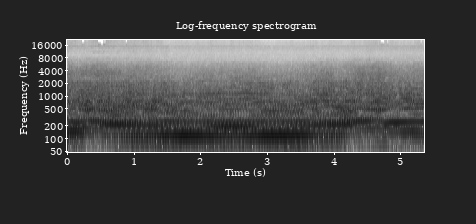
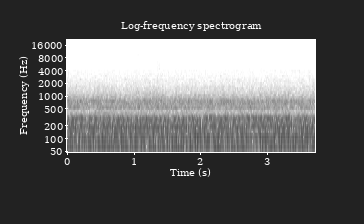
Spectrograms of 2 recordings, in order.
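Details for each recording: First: Chevy LT1 383 dyno engine (quiet street cam, unported LT4 heads) on full-throttle pull from 3200 to 6200 rpm: note climbs steadily, briefly stumbles mid-pull then recovers; suspected ignition-related, perhaps a loose wire, never found nor recurred. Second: Chevy LT1 383 on engine dyno, quiet street cam, unported LT4 heads, first startup: deep even V8 rumble warming up at idle while initial timing dialed from about 30 to 36 degrees; brief smoke cleared, normal.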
